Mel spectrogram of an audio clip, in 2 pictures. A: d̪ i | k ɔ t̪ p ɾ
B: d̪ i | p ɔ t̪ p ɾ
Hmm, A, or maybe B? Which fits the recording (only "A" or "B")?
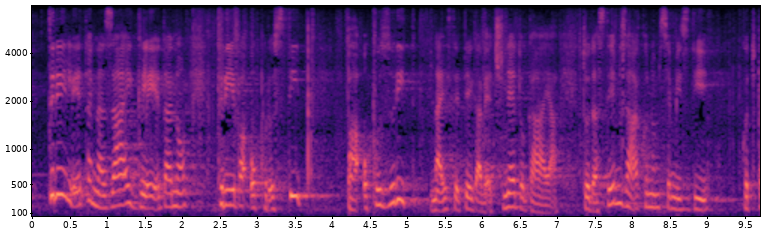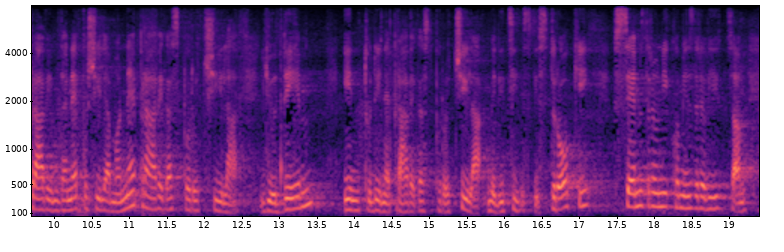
A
